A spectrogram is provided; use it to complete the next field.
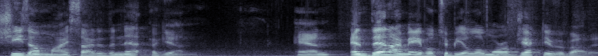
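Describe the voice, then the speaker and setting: Fairly high-pitched and at a moderate pace, a man talks in an unremarkable speaking voice, with lively intonation and big swings in loudness. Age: 60s. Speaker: life and relationship coach. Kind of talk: teaching talk. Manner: conversational, with fillers and restarts.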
